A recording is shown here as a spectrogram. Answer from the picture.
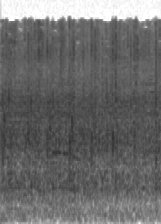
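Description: Steady applause from a group of people clapping, with a few voices mixed in.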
